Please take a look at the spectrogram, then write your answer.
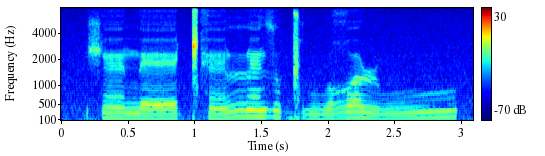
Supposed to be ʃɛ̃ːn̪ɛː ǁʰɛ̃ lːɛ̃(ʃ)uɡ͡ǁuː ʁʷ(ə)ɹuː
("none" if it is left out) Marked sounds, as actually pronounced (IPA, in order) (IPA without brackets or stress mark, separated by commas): z, ʌ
